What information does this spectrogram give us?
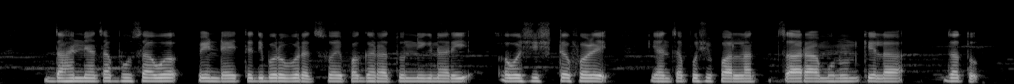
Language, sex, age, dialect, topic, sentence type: Marathi, male, 25-30, Standard Marathi, agriculture, statement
